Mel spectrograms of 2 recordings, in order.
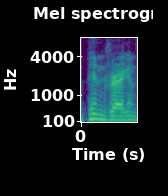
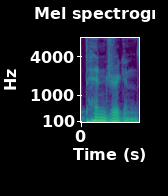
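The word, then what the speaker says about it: Pendragon: ] I want the the actual what's the pin dragon cycle generally about I have my apologies I didn't know I was mispronouncing it the pendon cycle all right sorry the pendon cycle go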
